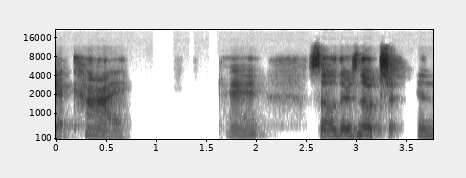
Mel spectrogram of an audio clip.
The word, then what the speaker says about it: chi: can read it as uh how do you phonetically say it chi okay so there's no in there it's just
